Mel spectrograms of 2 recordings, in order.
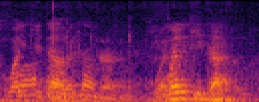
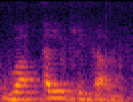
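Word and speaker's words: والكتاب: Wal kitab. Wa il kitab. Wal kitab. You don't say wa al kitab. And the book. No. Wal kitab.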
